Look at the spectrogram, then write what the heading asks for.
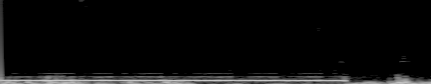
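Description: A telephone tone sounds while a call is placed to Paula, holding as one steady, clear note for under two seconds before cutting off, with faint background noise around it.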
